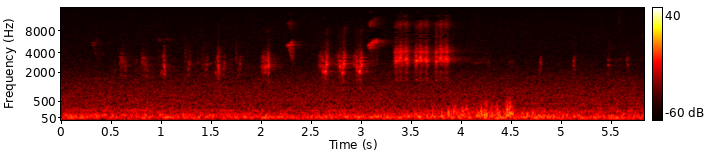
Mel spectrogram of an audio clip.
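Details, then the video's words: Oriental reed warbler (Acrocephalus orientalis; also labelled great reed warbler, about 19 cm) sings a run of harsh, chattering notes, several per second, building to a grating burst, over a steady low rumble. "개개비 - Acrocephalus orientalis - 大苇莺 - bird song"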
